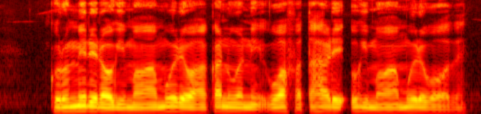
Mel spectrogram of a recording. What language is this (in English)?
Kikuyu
